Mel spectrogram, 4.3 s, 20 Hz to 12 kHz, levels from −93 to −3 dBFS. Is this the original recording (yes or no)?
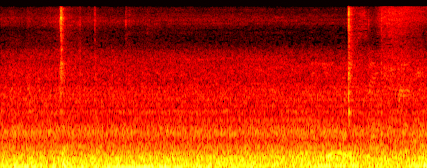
yes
